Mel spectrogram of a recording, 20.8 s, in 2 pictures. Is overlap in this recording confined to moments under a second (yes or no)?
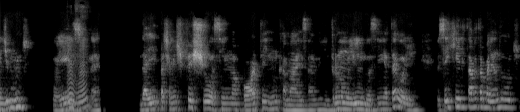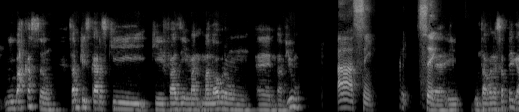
yes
